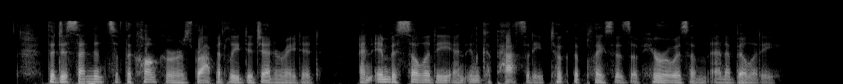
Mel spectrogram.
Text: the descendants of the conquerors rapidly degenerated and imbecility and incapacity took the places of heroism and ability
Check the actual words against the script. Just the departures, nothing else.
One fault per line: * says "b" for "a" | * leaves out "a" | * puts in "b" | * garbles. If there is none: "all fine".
all fine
